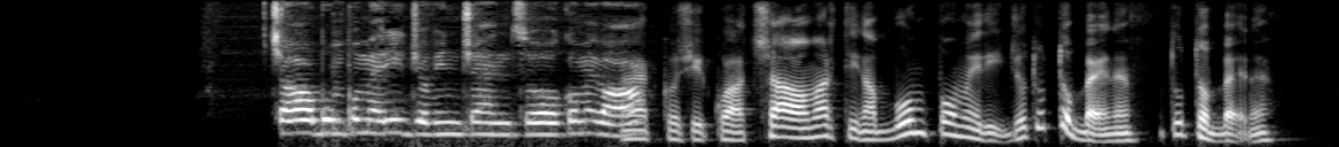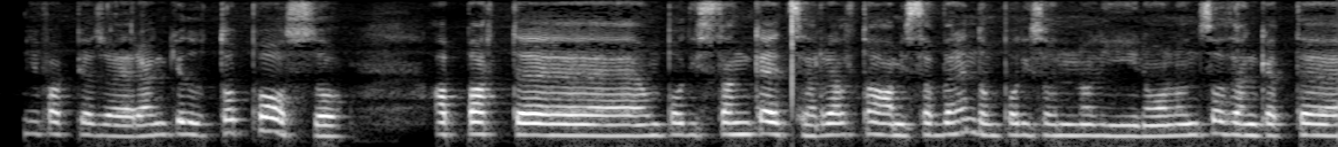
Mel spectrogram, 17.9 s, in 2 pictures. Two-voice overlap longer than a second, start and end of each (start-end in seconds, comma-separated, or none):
none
